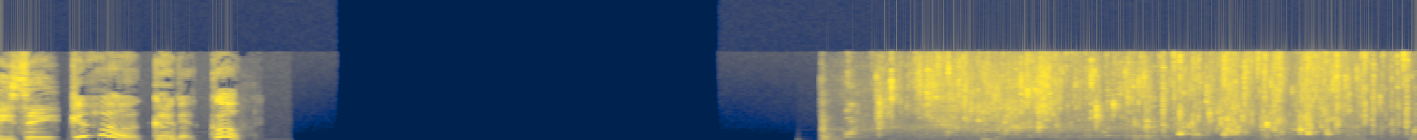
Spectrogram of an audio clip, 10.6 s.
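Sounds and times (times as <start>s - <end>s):
speech: 0.0s - 1.8s
tap running into a sink while hands and face are washed: 6.1s - 10.6s
water splashes: 6.2s - 10.6s.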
